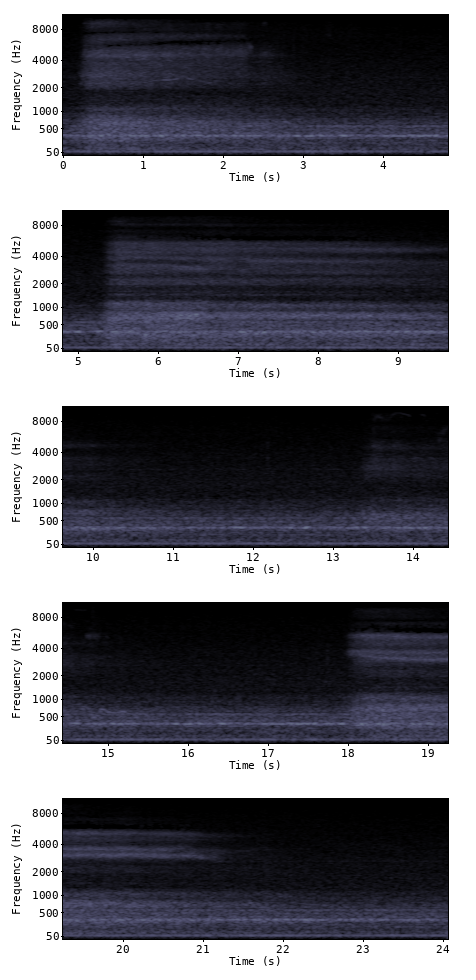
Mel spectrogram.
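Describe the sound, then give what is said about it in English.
Forceful breaths in a breathwork exercise, with inhales and exhales sounding as soft, airy rushes that swell and fade in a few long bursts over a low, steady hiss. “Returning back to your more forceful inhales and exhales, maybe for a count of three or four to start.”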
